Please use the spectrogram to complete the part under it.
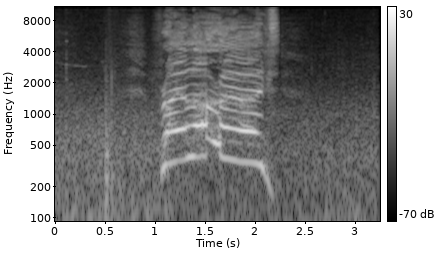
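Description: A young man sings out loudly.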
